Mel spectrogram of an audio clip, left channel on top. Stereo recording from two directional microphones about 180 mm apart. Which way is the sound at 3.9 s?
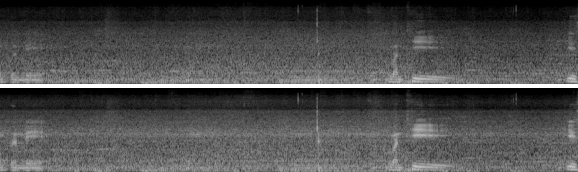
20° left (ahead or behind).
